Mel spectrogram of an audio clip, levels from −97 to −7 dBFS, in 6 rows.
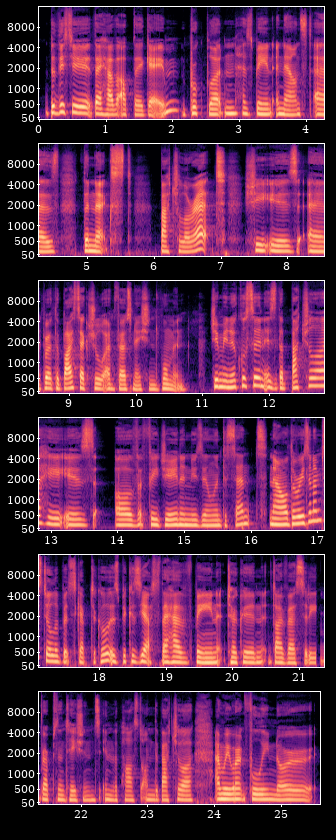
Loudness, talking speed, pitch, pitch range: -19 LUFS, 160 wpm, 170 Hz, 160-190 Hz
